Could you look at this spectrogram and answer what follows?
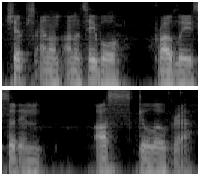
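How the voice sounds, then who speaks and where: A man's voice: lowish voice, steady tone, takes it slowly, darkish tone. A man hosting a let's play, casually reading a visual novel aloud and often tripping over and restarting words. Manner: casual, stumbling over words, self-correcting.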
